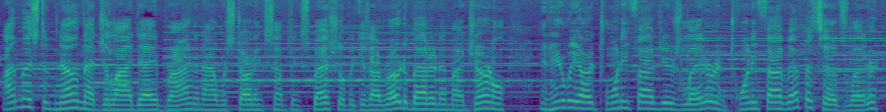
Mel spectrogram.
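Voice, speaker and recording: A man's voice: on the high side, fairly quick, over music, rough recording. A middle-aged American man narrating a personal documentary from a script. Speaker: narrator and filmmaker.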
